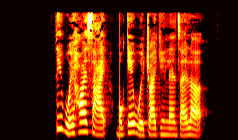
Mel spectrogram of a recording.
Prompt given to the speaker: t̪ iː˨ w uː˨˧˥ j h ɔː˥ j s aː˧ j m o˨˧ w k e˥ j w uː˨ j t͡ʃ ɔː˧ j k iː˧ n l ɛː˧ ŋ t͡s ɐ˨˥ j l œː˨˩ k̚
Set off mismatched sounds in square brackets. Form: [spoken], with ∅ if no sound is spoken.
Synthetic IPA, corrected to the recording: t̪ [iː˥] w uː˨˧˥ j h ɔː˥ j s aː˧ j m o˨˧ w k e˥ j w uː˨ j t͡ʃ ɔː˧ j k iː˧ n l ɛː˧ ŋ t͡s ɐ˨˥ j l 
